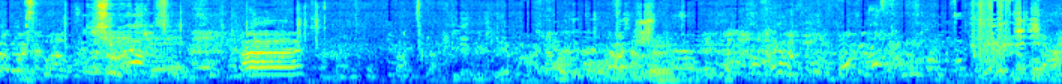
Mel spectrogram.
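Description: A crowd of young men and women chatters and calls out close by.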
